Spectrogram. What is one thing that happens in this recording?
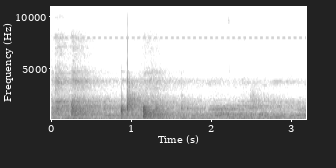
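Billiard balls clack against each other on a table.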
